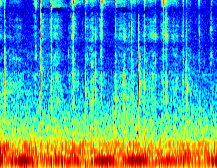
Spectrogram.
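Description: Very faint snips and crinkles of scissors cutting across the top of a plastic anti-static bag, a scatter of small clicks over a low steady hum.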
